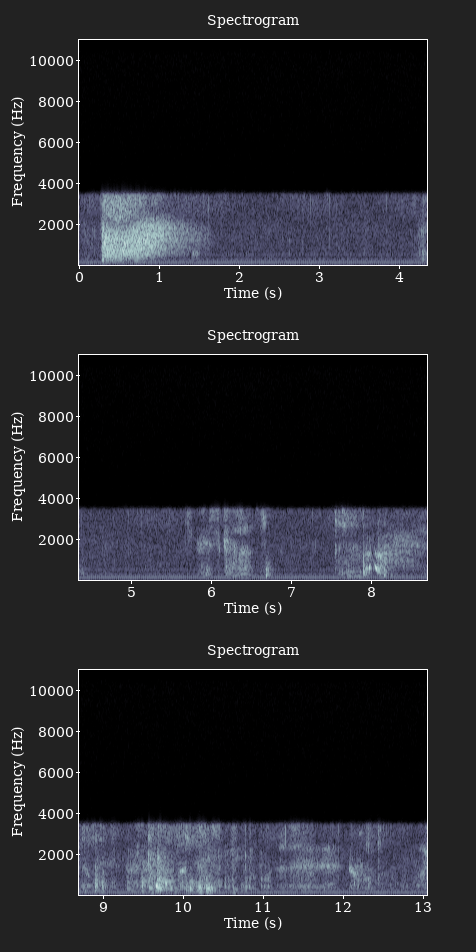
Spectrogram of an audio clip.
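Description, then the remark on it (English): A single loud, muffled gunshot as a man is shot bursts out at the start, then a hum-filled quiet before faint, broken voices and rustling stir in the background. “I didn't mean to shoot him.”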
